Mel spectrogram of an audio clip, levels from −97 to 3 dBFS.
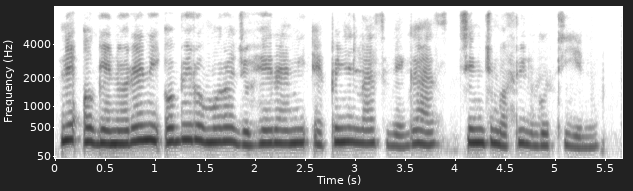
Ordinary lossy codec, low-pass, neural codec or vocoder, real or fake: none; 7.2 kHz; codec, 16 kHz, 4 kbps, FreqCodec, smaller model; fake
